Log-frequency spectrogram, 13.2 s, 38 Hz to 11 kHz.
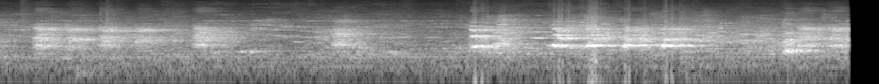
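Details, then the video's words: Dog recorded on 12/08/17 giving barks and yips, softer and more drawn-out at first, then a denser run of loud, sharp barks near the end. "The Barking Lot"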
